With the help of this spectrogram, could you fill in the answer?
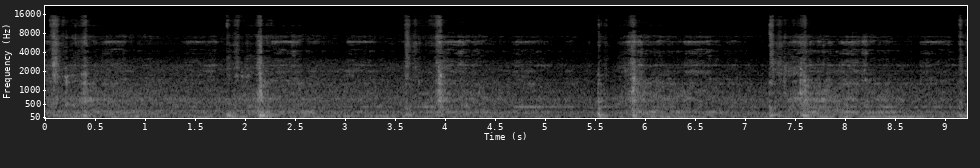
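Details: Car suspension, wheel turned slowly by hand clockwise while holding the spring: dull knocks once or twice per turn; knocks also while driving, turning and stopping. Worn wheel hub bearing, confirmed when replacement silenced it.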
